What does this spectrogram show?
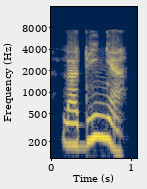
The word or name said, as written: Ladinha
